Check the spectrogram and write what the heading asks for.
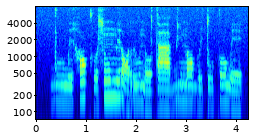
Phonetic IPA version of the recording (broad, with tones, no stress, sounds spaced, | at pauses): ɡ uː˨ w ɪ˨ h ɔ˦ kʰ ʊ˨ s ũ˦ m ɪ˦ ɾ ɔ˨ r u˦ n o˨ t aː˨ ɡ͡b i˦ n ɔ˦ ɡʷ i˨ t u˨ k o˦ w e˨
